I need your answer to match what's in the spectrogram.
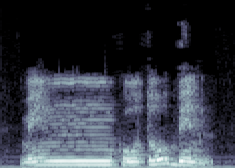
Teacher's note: نون ساکن کے بعد حروف اخفا میں سے کاف آ رہا ہے، ناک پہ آواز لے کے جائیں گے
